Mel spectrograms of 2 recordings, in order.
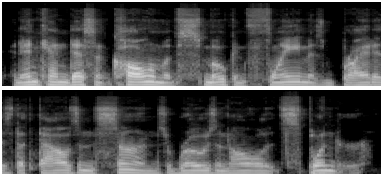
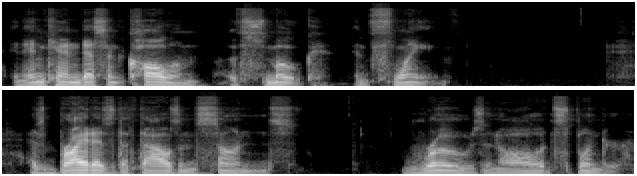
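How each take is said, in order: First: It is read quickly and evenly. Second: It is read slowly and dramatically.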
